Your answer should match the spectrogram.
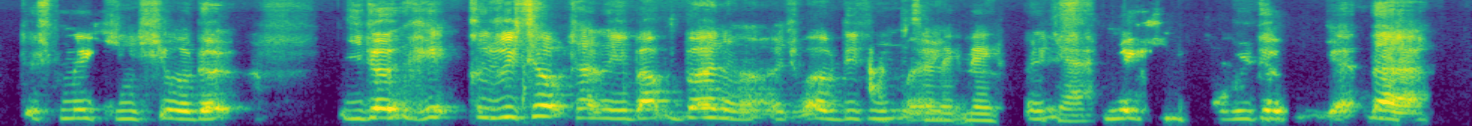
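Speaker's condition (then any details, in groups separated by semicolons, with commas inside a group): Cerebral palsy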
